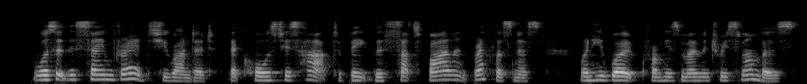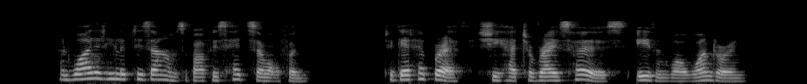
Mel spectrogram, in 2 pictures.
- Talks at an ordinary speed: Yes, average, 180 wpm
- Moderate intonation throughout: Yes, average, 4.3 semitones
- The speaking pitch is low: No, medium, 185 Hz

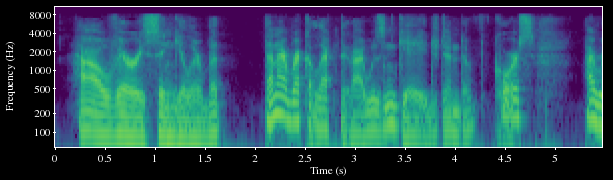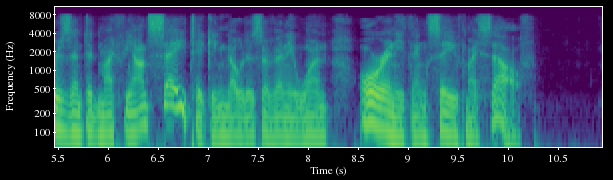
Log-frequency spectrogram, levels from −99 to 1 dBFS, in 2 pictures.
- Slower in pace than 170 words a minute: Yes, average, 145 wpm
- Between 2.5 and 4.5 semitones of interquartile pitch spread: No, average, 5.2 semitones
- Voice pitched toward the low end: Yes, very low, 95 Hz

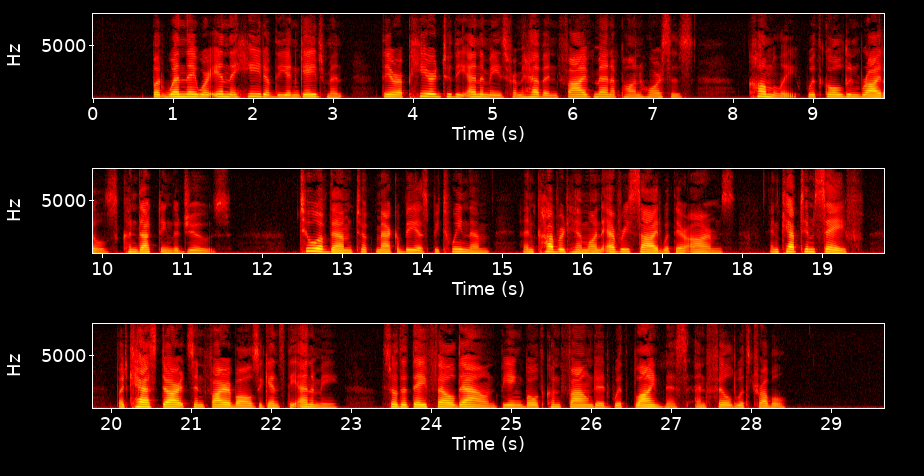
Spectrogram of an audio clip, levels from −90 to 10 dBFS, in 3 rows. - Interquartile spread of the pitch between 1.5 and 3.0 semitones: Yes, narrow, 2.5 semitones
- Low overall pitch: No, high, 195 Hz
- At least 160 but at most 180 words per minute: No, average, 145 wpm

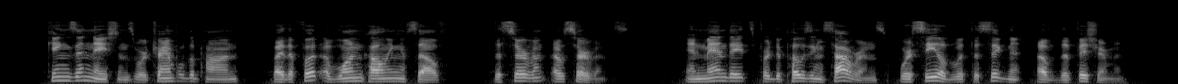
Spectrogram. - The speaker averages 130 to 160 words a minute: Yes, average, 155 wpm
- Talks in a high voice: No, low, 130 Hz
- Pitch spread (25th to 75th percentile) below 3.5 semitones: No, average, 5.0 semitones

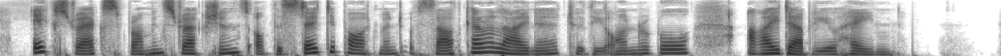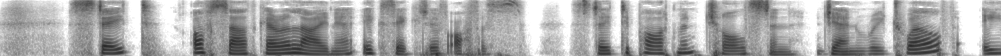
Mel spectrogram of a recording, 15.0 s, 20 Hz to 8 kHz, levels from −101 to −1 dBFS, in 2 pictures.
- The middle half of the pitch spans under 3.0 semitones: No, average, 4.0 semitones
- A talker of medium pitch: Yes, medium, 170 Hz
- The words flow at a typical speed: No, slow, 110 wpm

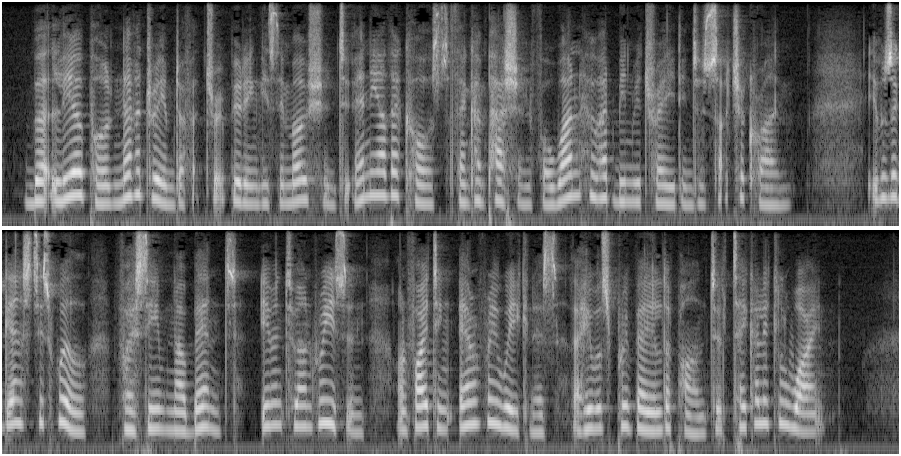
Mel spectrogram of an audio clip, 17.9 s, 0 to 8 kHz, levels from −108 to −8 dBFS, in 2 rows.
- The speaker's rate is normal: Yes, average, 170 wpm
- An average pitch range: Yes, average, 4.2 semitones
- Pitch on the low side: No, high, 230 Hz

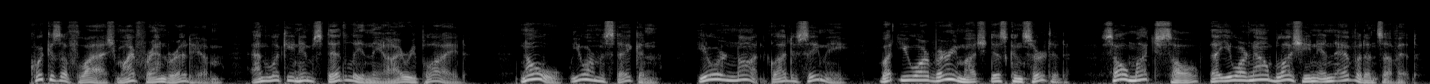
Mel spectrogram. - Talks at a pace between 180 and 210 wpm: Yes, average, 190 wpm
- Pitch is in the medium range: Yes, medium, 155 Hz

